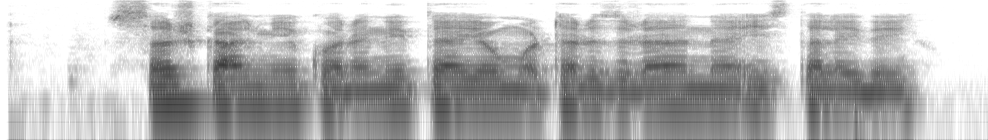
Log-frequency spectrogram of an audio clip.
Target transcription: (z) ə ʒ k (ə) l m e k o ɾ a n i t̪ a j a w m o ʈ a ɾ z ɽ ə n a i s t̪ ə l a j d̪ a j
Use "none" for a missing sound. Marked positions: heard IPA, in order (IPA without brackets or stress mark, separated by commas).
s, ɑ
